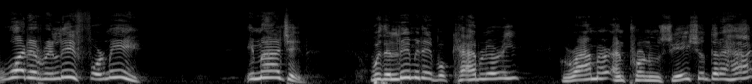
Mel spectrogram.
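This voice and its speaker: On a very clean recording with a silent background, a man with a Spanish accent speaks at a moderate pace in an extremely high voice, with lively intonation, very even loudness and long, frequent pauses. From Argentina. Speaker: storyteller. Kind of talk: live storytelling.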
